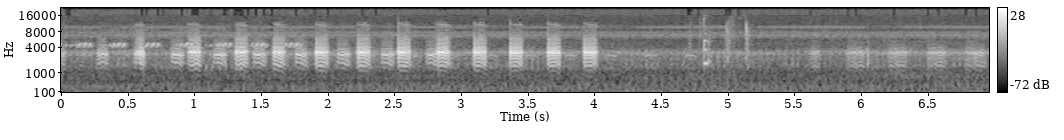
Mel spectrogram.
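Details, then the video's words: Frog at a quiet pond, field-recorded on a Tascam Portacapture X6: a steady run of short, bright, high-pitched pulsed notes about three or four per second for four seconds, a brief sharp chirp, then a fainter, softer series of similar notes. "Frog Sounds"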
